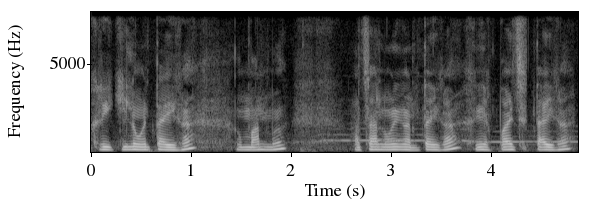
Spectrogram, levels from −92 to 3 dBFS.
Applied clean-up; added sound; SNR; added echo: none; none; none; none.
